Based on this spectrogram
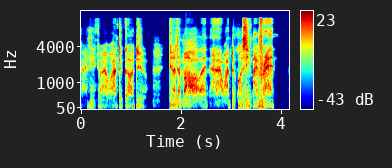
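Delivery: barely audible, faint, whispered murmur. Imitating a call partner's bad microphone: imitating a faint, low voice. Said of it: "sometimes it's really low".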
